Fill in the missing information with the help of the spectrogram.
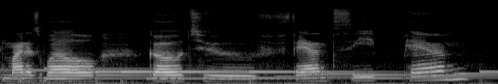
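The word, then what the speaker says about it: Fansipan: as well go to Fancy Pan. It looks like it's pronounced Fancy Pants, but I think it's Fancy Pan, Fancy Pan, something like that.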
